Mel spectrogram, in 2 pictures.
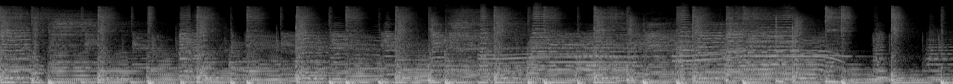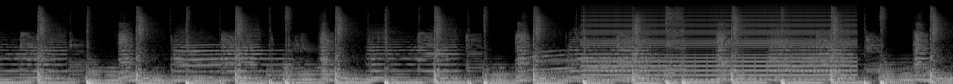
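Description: A hard, raspy buzz enters at 15.34 s and holds steady until 18.10 s. It is GSM phone buzz. A 2G handset close by is transmitting in bursts about 217 times a second. The audio circuitry rectifies those radio pulses, so they turn into sound. The result is a 217 Hz tone with many harmonics, unrelated to the audio itself. It sits at about 6 dB below the signal. It stays constant throughout, which matches a phone on an active call.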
